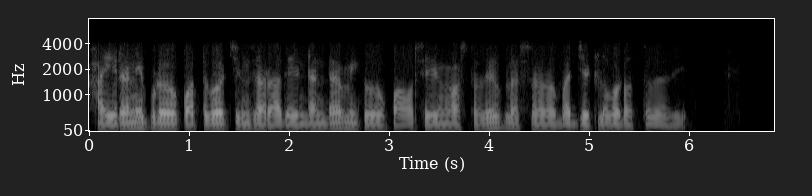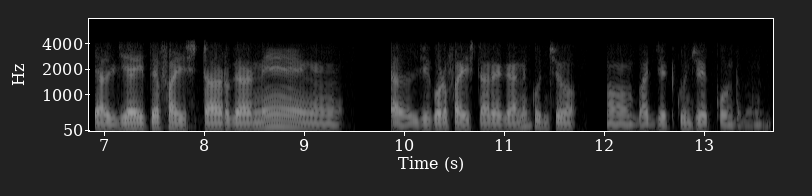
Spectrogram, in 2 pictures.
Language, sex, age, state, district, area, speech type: Telugu, male, 18-30, Andhra Pradesh, Eluru, rural, conversation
